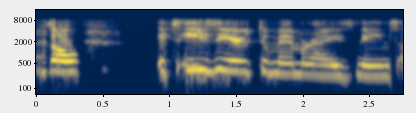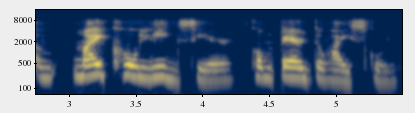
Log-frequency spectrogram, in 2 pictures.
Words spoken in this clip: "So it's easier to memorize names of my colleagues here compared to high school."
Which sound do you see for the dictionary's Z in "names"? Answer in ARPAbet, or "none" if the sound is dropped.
S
